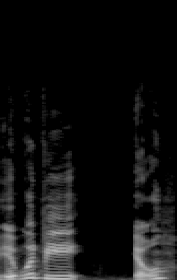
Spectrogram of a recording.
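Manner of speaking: usual speaking voice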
